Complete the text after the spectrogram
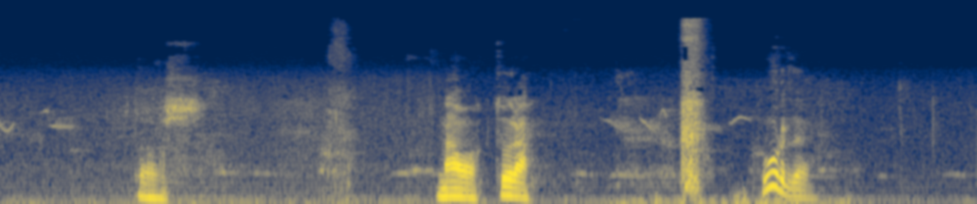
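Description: A man speaks in short phrases close by.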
